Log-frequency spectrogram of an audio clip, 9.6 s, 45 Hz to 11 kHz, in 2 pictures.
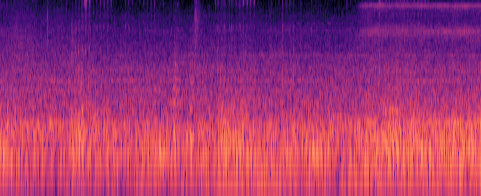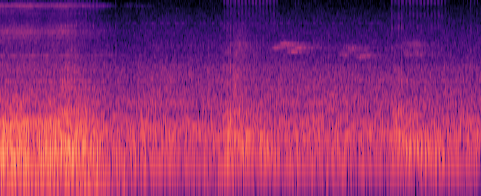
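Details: Heidi, a cat who had lived in her new home for just over two weeks, purrs during her first head massage in a closet on June 6, 2019. A low, rough, steadily pulsing rumble swells louder midway, then eases, under a faint high whine.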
